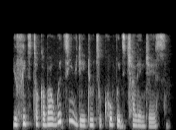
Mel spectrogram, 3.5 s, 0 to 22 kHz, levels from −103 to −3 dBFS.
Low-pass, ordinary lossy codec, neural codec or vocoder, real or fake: 7.2 kHz; none; none; real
